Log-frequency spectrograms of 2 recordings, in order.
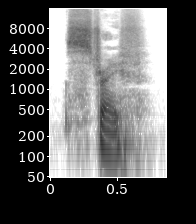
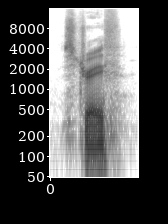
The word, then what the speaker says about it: strafe: I thought it was Strife. Now you're fucking with my chi. I gotta find out now. – Strafe. – Strife. Well, wouldn't Strife be with an I? – Pronounce. – Strafe. American Strafe.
